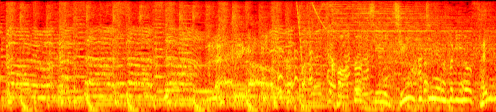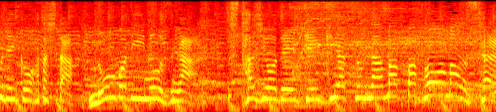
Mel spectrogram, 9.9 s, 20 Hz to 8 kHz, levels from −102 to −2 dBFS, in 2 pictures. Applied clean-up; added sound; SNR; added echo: none; none; none; none.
